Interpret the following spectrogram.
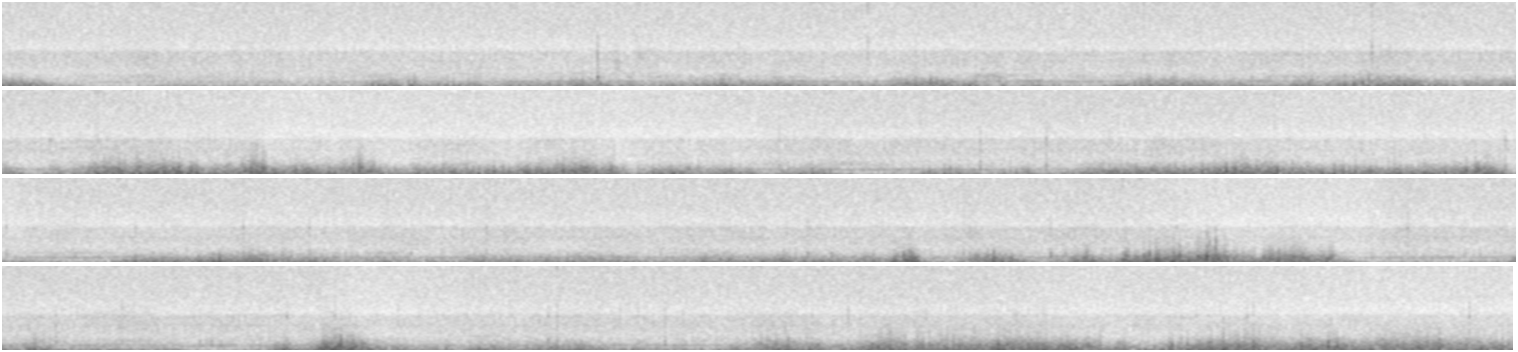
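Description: Wind noise buffeting an action camera's microphone as it moves slowly over a snow-covered road, a low, uneven rumble that swells and drops every second or so.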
